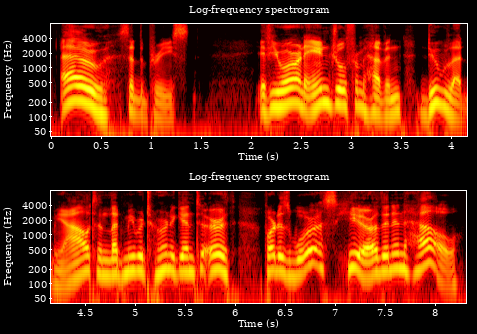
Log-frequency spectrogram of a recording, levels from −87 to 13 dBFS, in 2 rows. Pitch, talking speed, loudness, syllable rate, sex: 160 Hz, 215 wpm, -18 LUFS, 5.3 syllables/s, male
